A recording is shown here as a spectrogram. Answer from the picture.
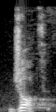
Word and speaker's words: JWT: verify all I do I call my JWT jot by the way it is pronounced as jots by call my job package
